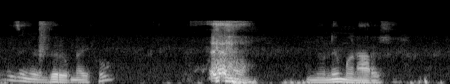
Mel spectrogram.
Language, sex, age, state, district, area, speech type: Bodo, male, 45-60, Assam, Kokrajhar, urban, spontaneous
